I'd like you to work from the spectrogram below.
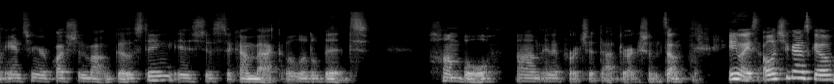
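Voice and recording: A woman puts on a character voice that is raspy and hoarse at a very deep, low pitch. She speaks at a fairly quick pace.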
